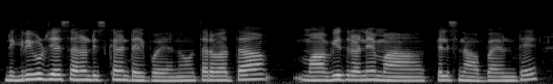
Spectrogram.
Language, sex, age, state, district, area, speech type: Telugu, female, 30-45, Andhra Pradesh, Sri Balaji, rural, spontaneous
